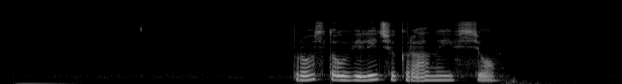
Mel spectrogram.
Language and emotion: Russian, neutral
